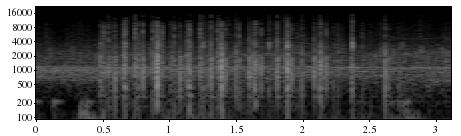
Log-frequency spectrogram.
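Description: A soft golf clap from a soundboard: a small group patting out light, scattered claps for about three seconds, brisk but restrained, with no voices over it.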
